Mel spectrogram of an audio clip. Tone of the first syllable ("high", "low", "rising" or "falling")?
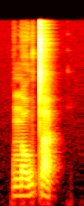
rising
